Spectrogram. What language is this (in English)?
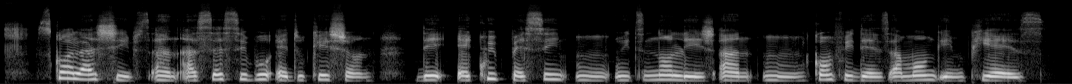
Nigerian Pidgin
